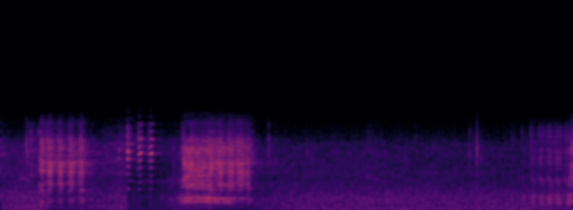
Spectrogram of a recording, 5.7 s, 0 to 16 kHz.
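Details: Young male pygmy goat kids, born February 27 and not yet fully weaned, near London, Arkansas: a short burst of quick bleats, then one clear, strained, wavering bleat lasting under a second, followed by quieter background noise.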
